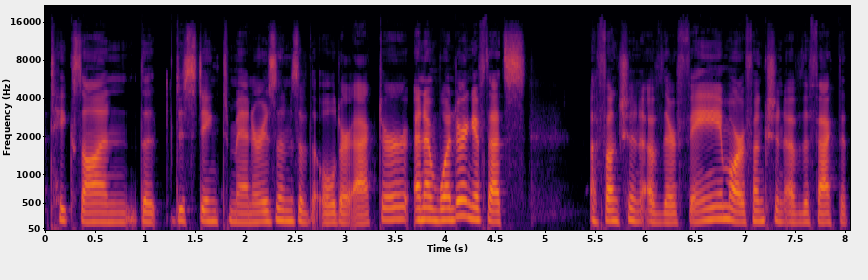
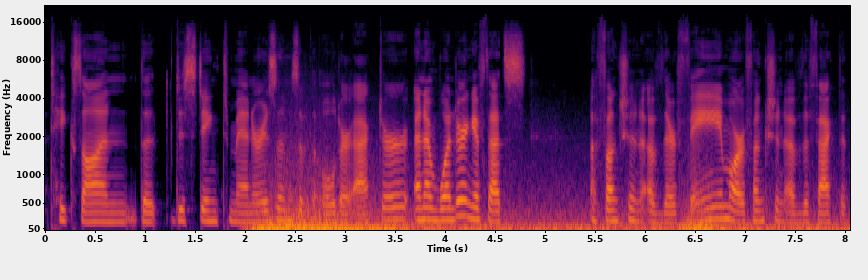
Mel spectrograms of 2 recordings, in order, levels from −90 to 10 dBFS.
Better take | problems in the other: first | wind noise on the microphone; occasional gusts; from 2 s on; 15 dB below the speech

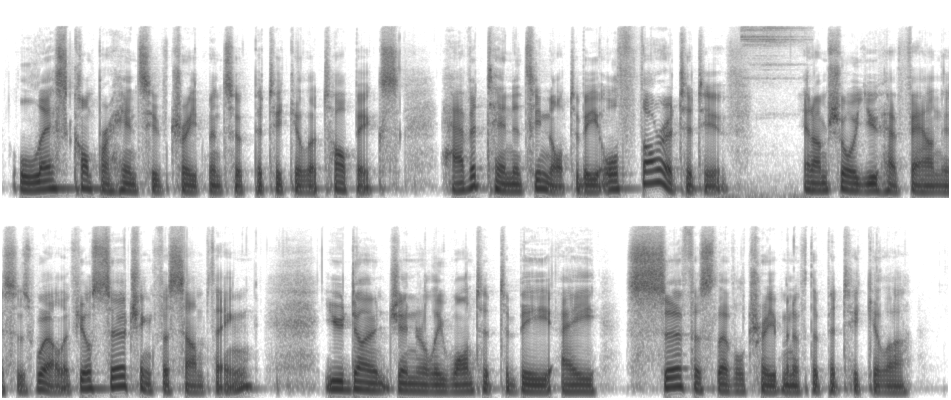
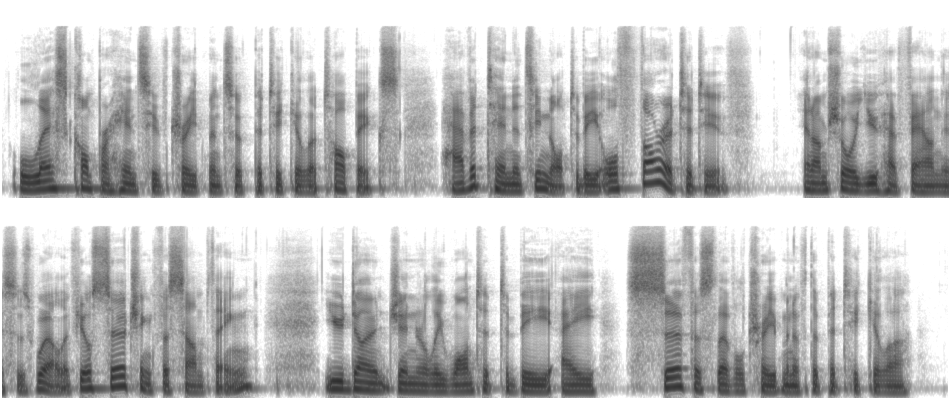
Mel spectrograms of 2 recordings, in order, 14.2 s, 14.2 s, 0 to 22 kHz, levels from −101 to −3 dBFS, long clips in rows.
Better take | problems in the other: second | jangling keys; faint; at 5.5 s; peak 20 dB below the speech

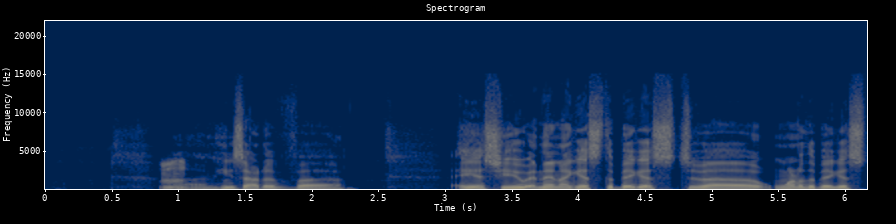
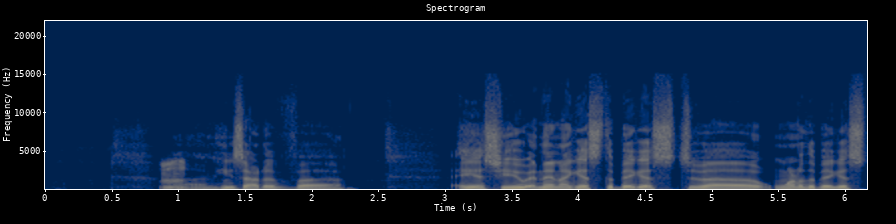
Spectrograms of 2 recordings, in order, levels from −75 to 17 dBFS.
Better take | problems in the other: neither | none

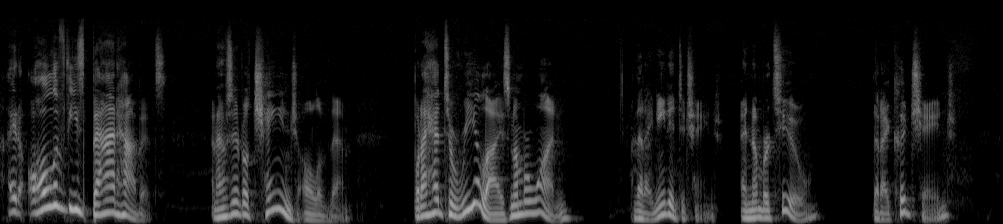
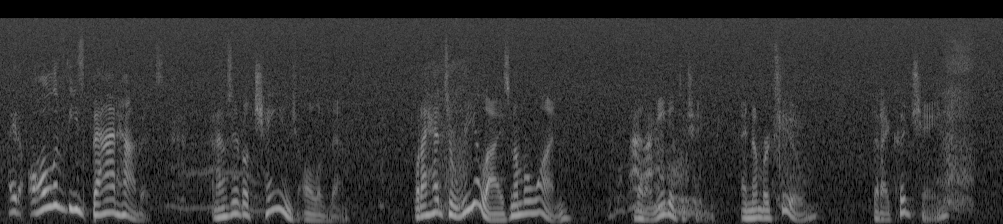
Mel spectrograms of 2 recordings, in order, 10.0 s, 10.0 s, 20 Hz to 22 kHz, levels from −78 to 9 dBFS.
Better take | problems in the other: first | hiss; loud; throughout; 3 dB below the speech; faint in the first

